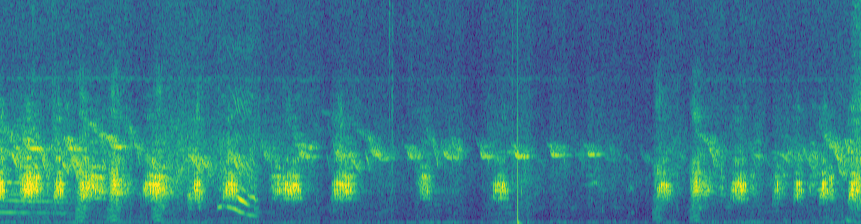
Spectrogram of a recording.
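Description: Birds calling: short, harsh calls repeated several times a second, with a lull in the middle and a single sharp click about four seconds in.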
